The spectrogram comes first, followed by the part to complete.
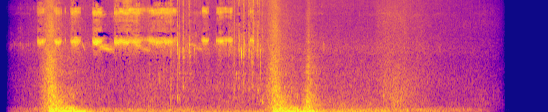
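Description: Intro sound effects for an animated logo. A falling whoosh drops into a deep boom about a second in, followed by a run of short, high chiming tones. A second whoosh and boom comes about five and a half seconds in, then fades out slowly.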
